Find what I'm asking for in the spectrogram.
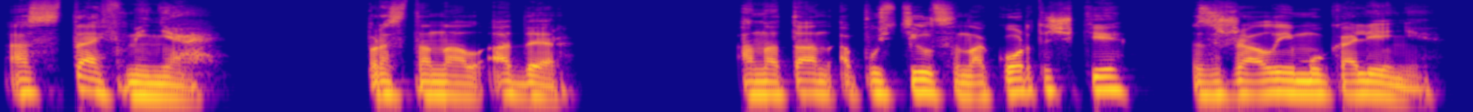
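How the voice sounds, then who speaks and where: Male narrator, low voice, measured dramatic reading, dry close sound. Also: steady tone, a bit bright, no room sound. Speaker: audiobook narrator. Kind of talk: scripted narration.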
